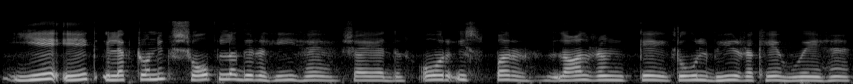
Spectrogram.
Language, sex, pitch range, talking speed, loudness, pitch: Maithili, female, 185-215 Hz, 135 wpm, -25 LUFS, 200 Hz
